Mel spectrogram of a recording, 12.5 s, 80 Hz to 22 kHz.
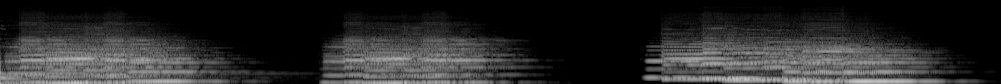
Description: Clarinet; Toki Tori 2

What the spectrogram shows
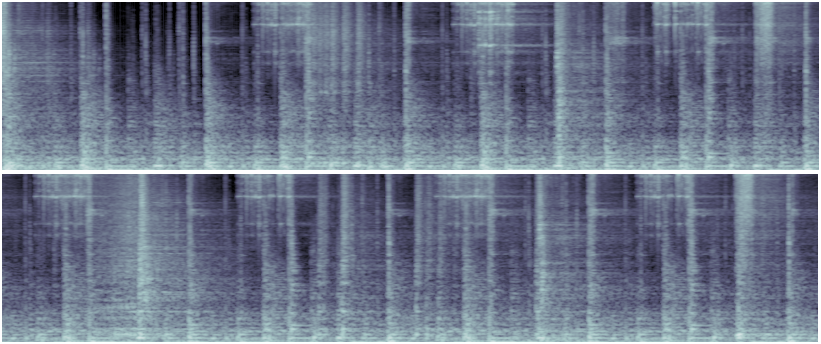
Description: Suspense; Stronghold Definitive Edition

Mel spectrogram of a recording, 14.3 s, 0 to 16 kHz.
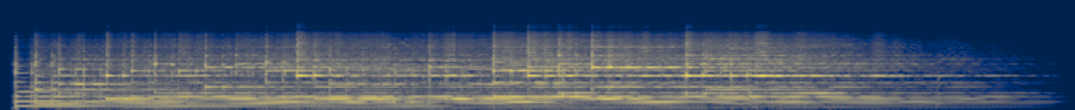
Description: G steel; Torchlight III; PS4

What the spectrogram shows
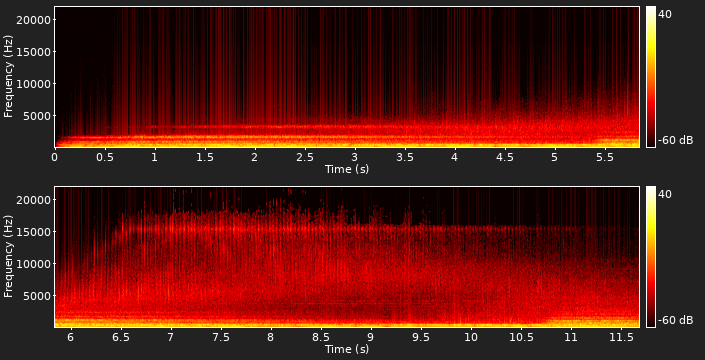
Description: choir

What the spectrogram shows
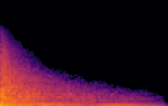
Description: Bd Punchy

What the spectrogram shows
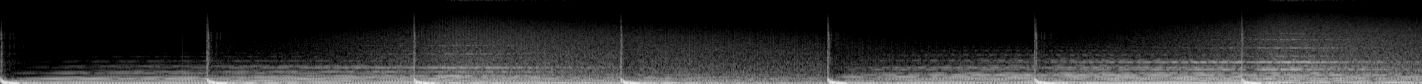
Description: south tower blues lose

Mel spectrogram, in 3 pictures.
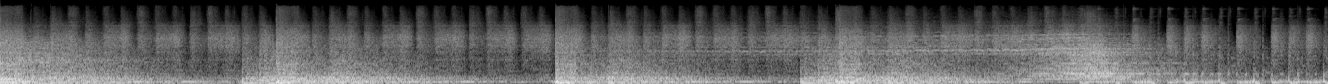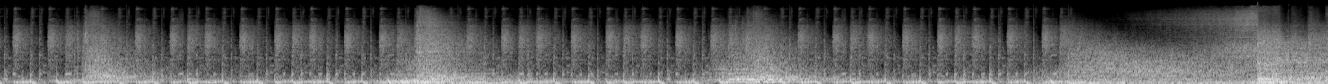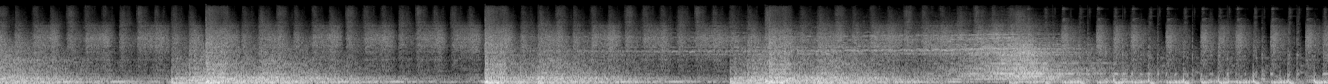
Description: Battle high; bulletstorm ost; ps3 ps4 switch windows xbox 360 xbox one

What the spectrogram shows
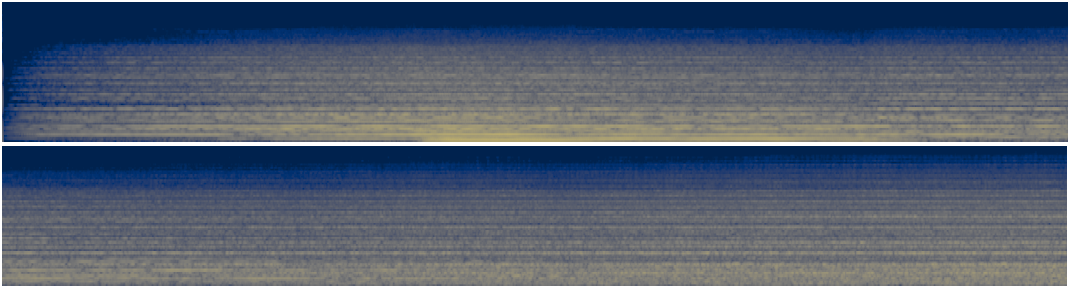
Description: Camp Strings E

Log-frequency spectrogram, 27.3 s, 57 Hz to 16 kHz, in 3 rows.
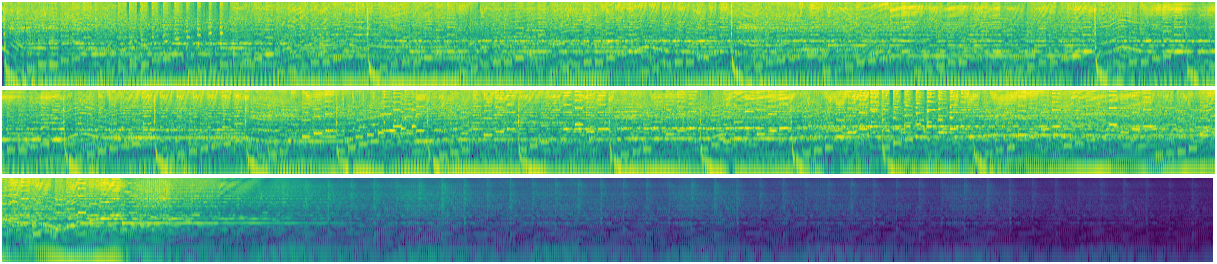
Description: jingle boss win; Pac-Man Championship Edition 2

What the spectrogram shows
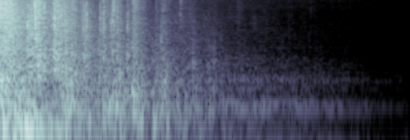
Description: Plastic Heavy; Prison Architect

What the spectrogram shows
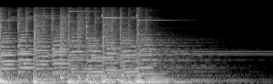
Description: music End Tag; Birthday Party Bash; Wii; Spanish; BDAY Hamster Race

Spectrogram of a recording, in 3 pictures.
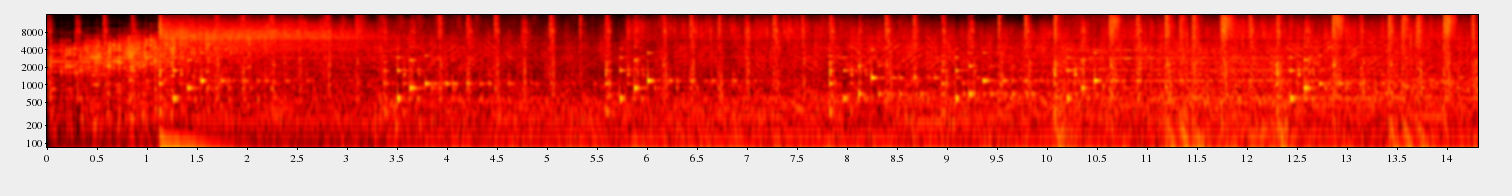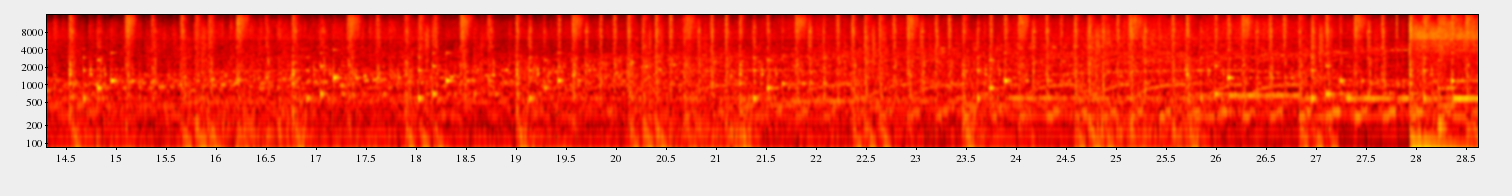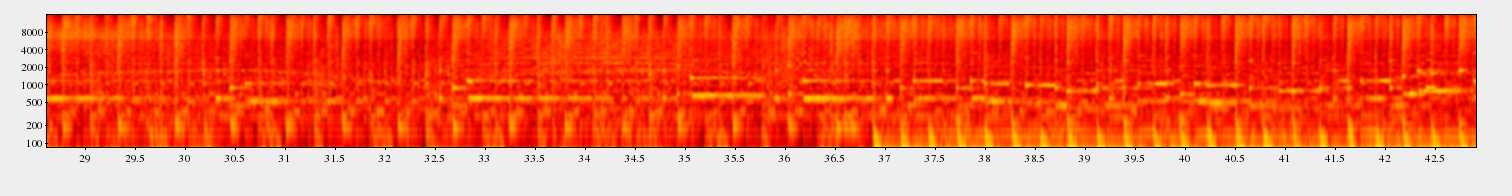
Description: Collapsing Rift (Fast); Super Mario and the Rainbow Stars

